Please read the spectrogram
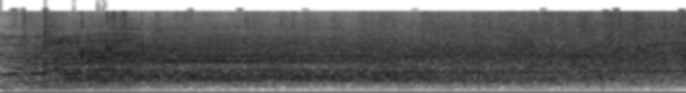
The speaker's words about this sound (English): And we have a warm, passionate Yorkshire audience in front of us, ready to cheer us on our way as we start the show this week with Tony Hawks.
